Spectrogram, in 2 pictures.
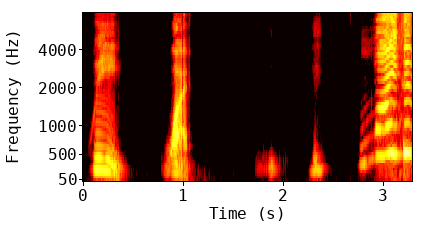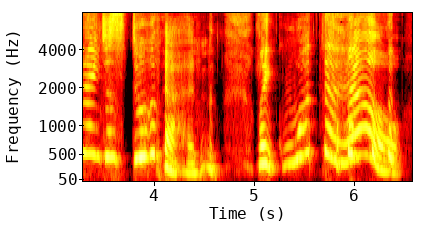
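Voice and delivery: high, loud outburst of disbelief; shocked disbelief. Retold or imitated. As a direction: suddenly snap out of it, stunned. Mère stupéfaite au supermarché.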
